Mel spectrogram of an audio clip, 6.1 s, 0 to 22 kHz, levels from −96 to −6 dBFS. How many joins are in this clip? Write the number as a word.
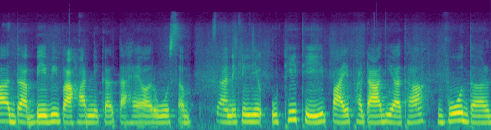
one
